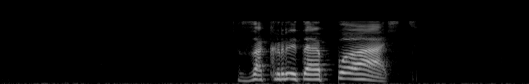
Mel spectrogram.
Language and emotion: Russian, angry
